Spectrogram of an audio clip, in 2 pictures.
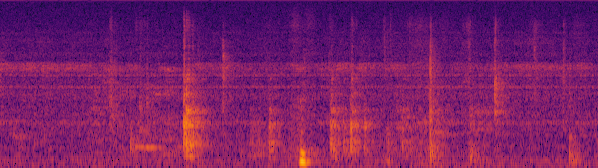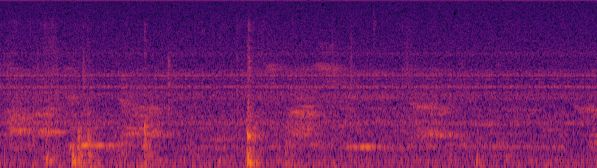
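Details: A quiet indoor room with scattered knocks, clatter, and faint voices, and no animal sound.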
